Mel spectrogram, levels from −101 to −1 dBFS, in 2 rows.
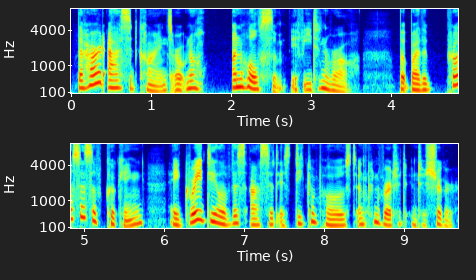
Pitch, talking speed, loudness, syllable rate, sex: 190 Hz, 165 wpm, -20 LUFS, 5.7 syllables/s, female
